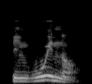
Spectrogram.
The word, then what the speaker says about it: pingüino: Sin embargo, la U sí se pronuncia si lleva diéresis. Por ejemplo, desagüe, pingüino, lingüística.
